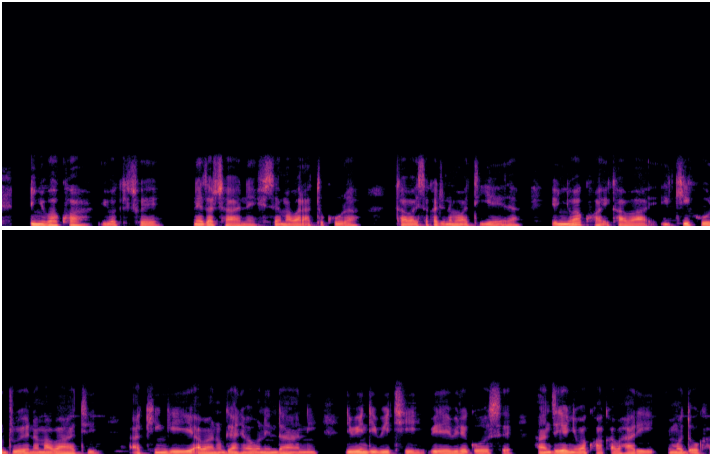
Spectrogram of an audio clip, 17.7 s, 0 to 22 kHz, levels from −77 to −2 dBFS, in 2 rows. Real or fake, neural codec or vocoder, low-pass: real; none; 7.2 kHz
